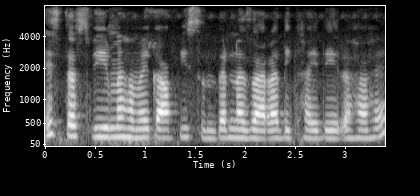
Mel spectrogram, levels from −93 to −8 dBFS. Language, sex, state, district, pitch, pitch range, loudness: Hindi, female, Uttarakhand, Uttarkashi, 185 Hz, 175-200 Hz, -19 LUFS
